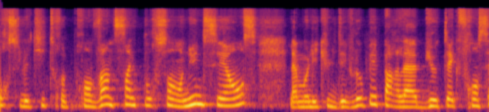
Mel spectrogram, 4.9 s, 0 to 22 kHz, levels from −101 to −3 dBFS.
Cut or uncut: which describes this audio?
uncut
